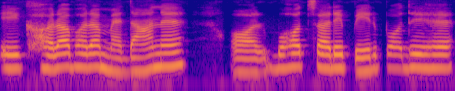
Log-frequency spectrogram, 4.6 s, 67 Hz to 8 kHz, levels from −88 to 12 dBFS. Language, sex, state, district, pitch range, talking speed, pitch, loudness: Hindi, female, Bihar, Vaishali, 200-240 Hz, 120 wpm, 225 Hz, -17 LUFS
